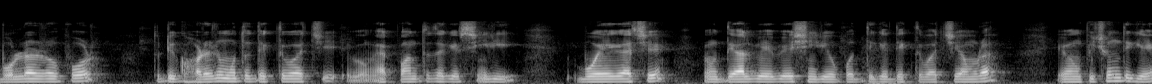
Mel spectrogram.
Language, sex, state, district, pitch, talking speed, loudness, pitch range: Bengali, male, West Bengal, Purulia, 130 Hz, 135 wpm, -18 LUFS, 125-135 Hz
